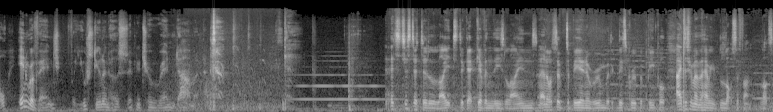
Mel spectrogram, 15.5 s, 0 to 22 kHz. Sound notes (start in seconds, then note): 4.0 Craig chuckles; 4.0 Edward chuckles; 6.4 wistful music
